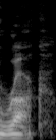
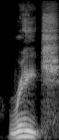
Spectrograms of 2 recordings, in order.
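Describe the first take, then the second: First: The vowel is the open 'o' of 'rock'. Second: The vowel is the short 'a' of 'ratch'. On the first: The speaker calls it wrong. "I was saying rock, like the rock" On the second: The speaker calls it right. "It's not rock"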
